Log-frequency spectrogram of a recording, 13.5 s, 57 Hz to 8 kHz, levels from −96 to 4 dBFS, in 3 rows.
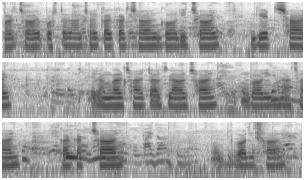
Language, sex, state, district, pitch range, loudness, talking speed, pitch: Magahi, male, Bihar, Samastipur, 165-175 Hz, -29 LUFS, 105 wpm, 170 Hz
